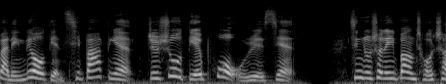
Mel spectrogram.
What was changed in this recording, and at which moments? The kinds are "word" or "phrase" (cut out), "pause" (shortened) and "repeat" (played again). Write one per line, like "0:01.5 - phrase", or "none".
0:01.4 - pause
0:03.2 - pause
